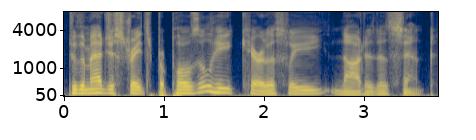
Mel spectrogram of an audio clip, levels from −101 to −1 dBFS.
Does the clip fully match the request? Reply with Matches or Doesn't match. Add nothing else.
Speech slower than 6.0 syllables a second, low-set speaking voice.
Matches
